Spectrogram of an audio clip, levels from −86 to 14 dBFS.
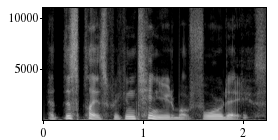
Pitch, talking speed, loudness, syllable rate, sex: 155 Hz, 215 wpm, -18 LUFS, 6.1 syllables/s, male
